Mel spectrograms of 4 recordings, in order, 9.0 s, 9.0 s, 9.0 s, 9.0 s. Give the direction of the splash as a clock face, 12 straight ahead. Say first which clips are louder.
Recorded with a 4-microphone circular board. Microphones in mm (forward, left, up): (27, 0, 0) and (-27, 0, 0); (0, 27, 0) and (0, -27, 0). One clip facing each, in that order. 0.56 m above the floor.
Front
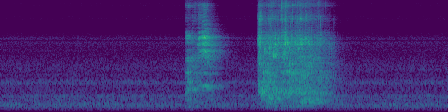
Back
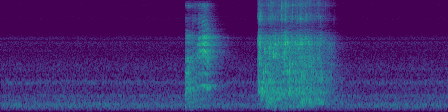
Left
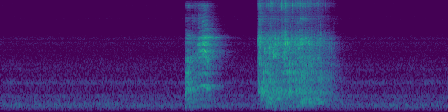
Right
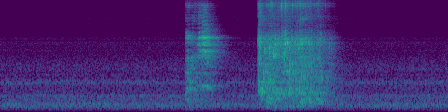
Back 3 dB, right 1 dB; 6 o'clock.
